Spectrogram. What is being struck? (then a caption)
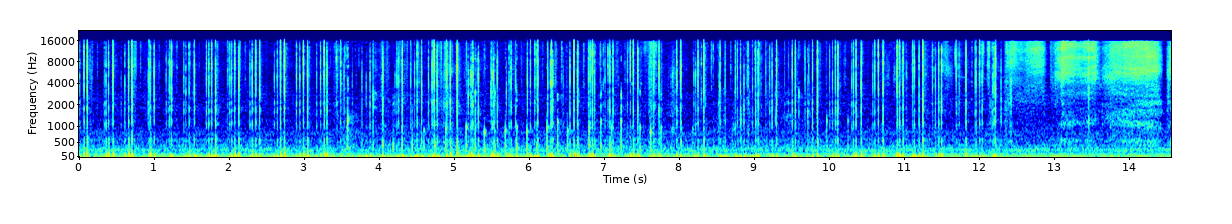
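Glossy paperback book cover. Fingernails scratch and tap rapidly on the cover of a solid, glossy paperback book held close to the microphone, making a dense stream of dry, crisp clicks and scrapes with a heavy low thump. In the last couple of seconds the tapping gives way to a softer, brighter, steady scratching hiss.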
